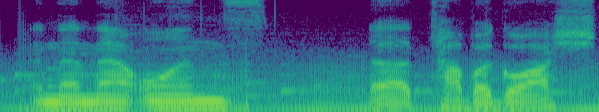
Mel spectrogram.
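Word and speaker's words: Tabeguache: then that one's uh tabag wash tabagwash um top of wash actually you pronounce it top of wash so and then when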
